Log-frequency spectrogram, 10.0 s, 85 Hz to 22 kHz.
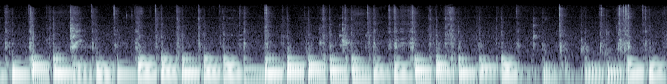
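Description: Six-string Warwick Streamer LX electric bass with bright roundwound strings playing a 12-bar blues with thumb muting: the palm deadens the strings while the thumb plucks, so each note is short and round with the sustain gone, approximating an upright bass. The notes come about two a second, with a softer stretch about eight seconds in.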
